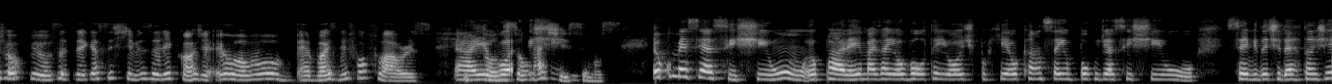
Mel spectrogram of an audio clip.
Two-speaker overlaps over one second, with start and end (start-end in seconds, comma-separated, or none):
4.5-5.8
